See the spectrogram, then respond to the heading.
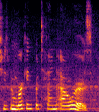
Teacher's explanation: This one, keep in mind, we often reduce this. She has gets reduced in speech to she's.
